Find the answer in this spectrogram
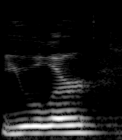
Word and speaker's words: Euler: Be careful to pronounce that Euler, not Euler.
